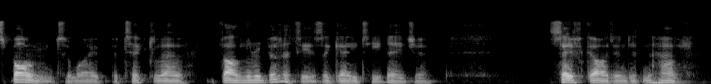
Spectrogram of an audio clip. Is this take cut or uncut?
uncut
